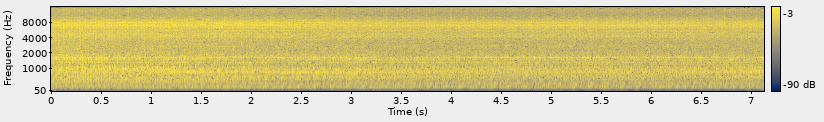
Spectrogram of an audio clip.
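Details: BMW M57 diesel idling with a steady clatter and a light regular tick of about three per second over the hiss. Abnormal engine noise, cause unknown.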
